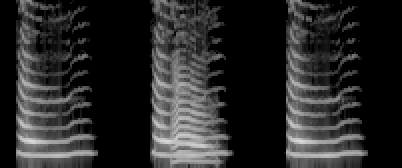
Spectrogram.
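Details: Cat meowing three times at even intervals, each call a clear, drawn-out tonal meow of almost a second that rises slightly at the end, separated by silence.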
